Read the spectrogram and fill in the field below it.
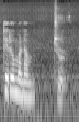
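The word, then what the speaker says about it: திருமணம்: Tirumanam. Like aluminum. Tirumanum.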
